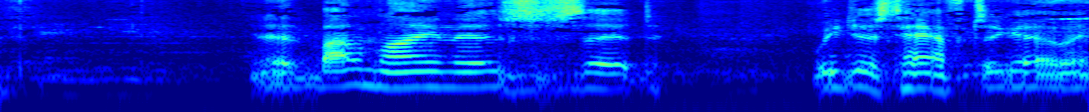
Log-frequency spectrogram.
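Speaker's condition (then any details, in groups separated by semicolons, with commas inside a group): Multiple sclerosis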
